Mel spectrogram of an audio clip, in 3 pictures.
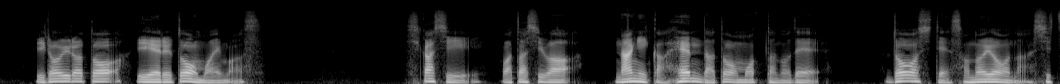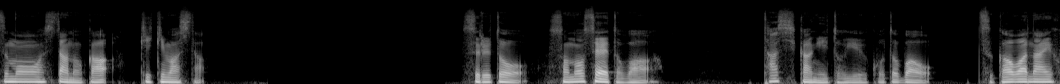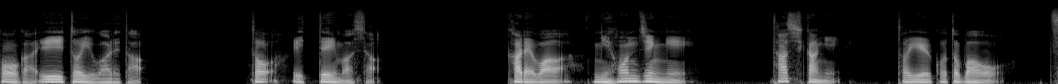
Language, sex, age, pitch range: Japanese, male, 20-39, 95-120 Hz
